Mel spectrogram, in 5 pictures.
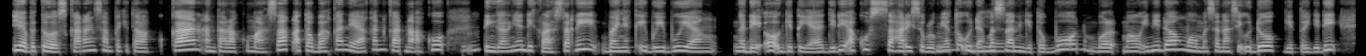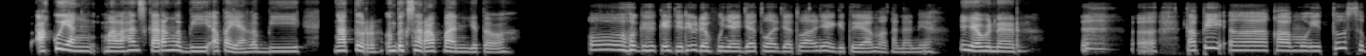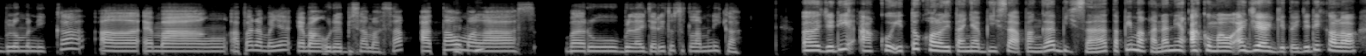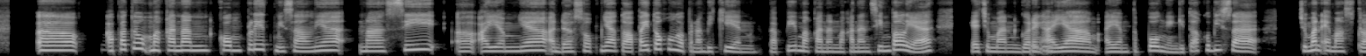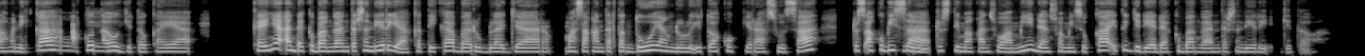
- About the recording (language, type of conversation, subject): Indonesian, podcast, Apa yang berubah dalam hidupmu setelah menikah?
- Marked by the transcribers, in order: laughing while speaking: "untuk sarapan"; laughing while speaking: "oke oke"; other background noise; laughing while speaking: "aku mau"; tapping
